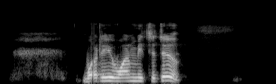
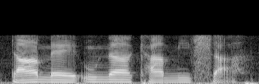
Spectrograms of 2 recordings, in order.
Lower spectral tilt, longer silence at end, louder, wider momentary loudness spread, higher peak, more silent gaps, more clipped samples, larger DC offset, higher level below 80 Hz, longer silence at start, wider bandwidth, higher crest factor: second, -5 dB/octave vs -10.5 dB/octave; first, 1 s vs 0 s; second, -15 LUFS vs -11 LUFS; about the same, 8 LU vs 8 LU; about the same, -2 dBFS vs 0 dBFS; neither; neither; neither; second, -58 dBFS vs -28 dBFS; first, 0.85 s vs 0 s; first, 7.2 kHz vs 4 kHz; first, 16 dB vs 10 dB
